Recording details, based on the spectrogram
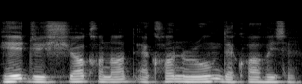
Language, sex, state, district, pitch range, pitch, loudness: Assamese, male, Assam, Kamrup Metropolitan, 115-125 Hz, 120 Hz, -18 LUFS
